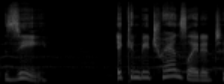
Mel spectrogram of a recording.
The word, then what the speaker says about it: Dzi: The word Z isn't Chinese. It comes from Tibetan and is pronounced Z.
